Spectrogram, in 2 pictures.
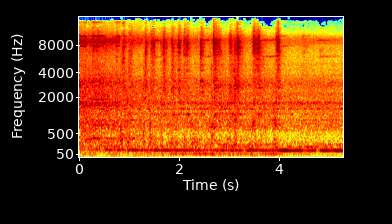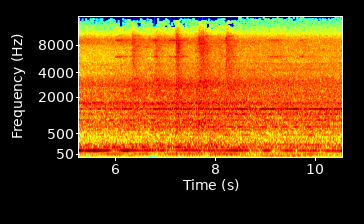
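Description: A train's steady low drone, with scattered sharp high clicks over the middle seconds.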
